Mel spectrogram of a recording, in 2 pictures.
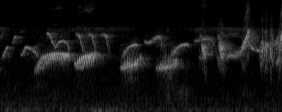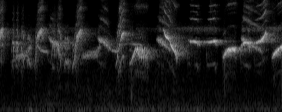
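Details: A male Chinese hwamei sings a rich, fast run of varied whistles and slurred notes, starting lower and becoming louder, busier and more complex, with no other sounds.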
